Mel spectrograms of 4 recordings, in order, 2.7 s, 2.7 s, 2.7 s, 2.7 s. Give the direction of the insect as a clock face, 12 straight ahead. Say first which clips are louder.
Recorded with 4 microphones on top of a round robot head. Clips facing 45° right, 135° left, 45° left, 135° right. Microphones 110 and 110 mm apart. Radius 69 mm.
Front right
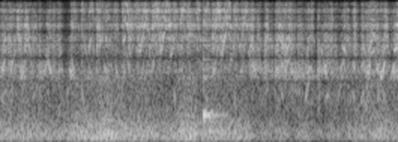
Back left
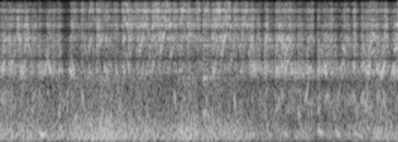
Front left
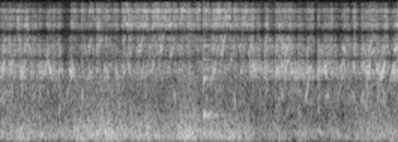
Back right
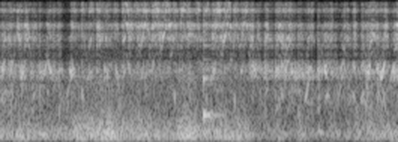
Back left 2 dB, even; 7 o'clock.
